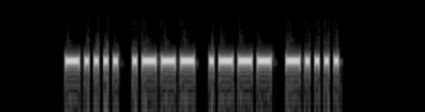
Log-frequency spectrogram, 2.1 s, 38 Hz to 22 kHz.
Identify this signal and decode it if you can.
Morse code, heard as a keyed tone, about 51 wpm, 700 Hz. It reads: 6JJ6
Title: Four Challenging Letter-Number Combinations 50wpm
